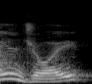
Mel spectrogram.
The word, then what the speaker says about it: enjoy: Okay, with the word enjoy, we want to go higher with our stress and intonation on the second syllable. I enjoy, I enjoy. And we also have our consonant sound in enjoy.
